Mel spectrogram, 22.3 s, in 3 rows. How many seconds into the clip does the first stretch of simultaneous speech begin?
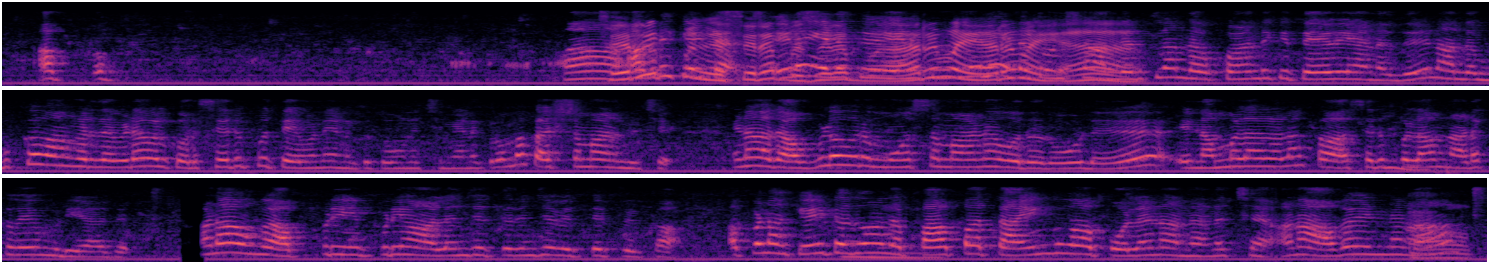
3.2 s

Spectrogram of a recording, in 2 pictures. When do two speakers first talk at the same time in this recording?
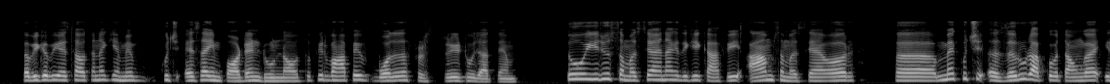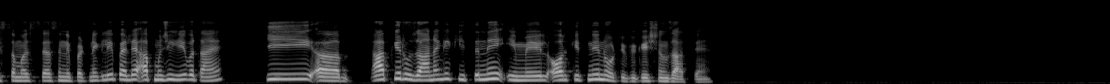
none

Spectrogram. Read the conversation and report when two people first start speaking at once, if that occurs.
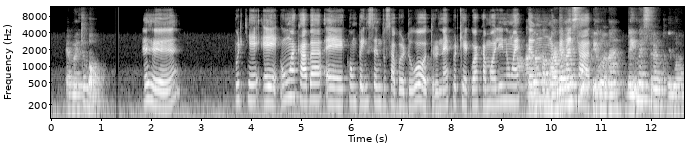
9.3 s

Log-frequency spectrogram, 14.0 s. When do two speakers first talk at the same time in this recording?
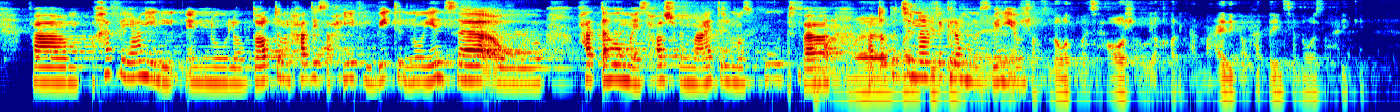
8.1 s

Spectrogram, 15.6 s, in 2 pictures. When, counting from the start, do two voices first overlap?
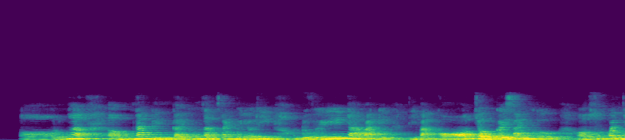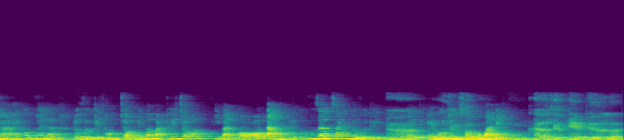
12.7 s

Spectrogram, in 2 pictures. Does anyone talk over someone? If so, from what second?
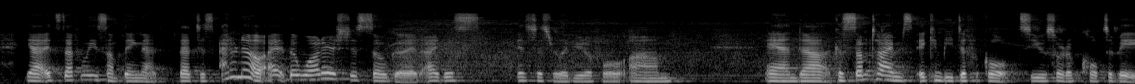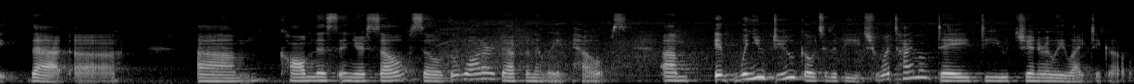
none

